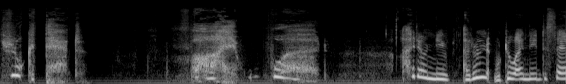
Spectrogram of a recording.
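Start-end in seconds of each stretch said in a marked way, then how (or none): 0.1-3.3 hushed higher whisper; whispered amazement; awed whisper. Real, not acted. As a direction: breathe it out in wonder. Admiring paper.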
